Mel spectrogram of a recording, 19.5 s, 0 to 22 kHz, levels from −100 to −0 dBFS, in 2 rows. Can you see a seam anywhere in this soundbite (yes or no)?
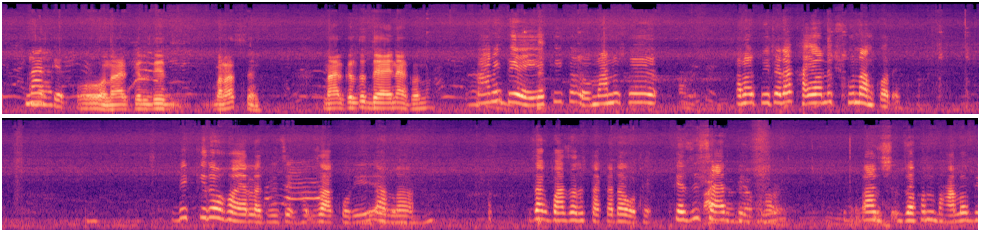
yes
